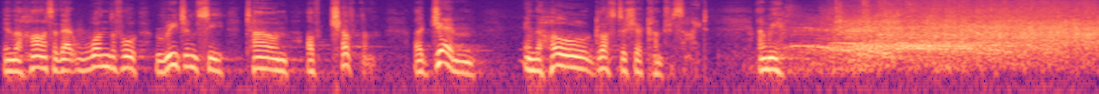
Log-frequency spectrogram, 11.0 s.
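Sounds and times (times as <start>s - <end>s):
speech: 0.0s - 8.4s
theatre audience applauding: 7.8s - 10.9s.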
